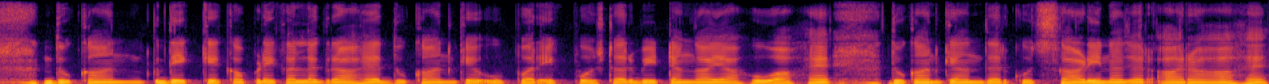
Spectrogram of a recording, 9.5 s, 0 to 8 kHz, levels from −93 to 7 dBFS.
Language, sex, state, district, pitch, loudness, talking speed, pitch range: Hindi, male, Bihar, Jahanabad, 120 Hz, -16 LUFS, 170 wpm, 120-125 Hz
